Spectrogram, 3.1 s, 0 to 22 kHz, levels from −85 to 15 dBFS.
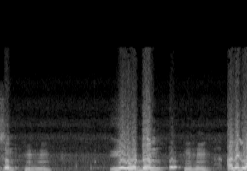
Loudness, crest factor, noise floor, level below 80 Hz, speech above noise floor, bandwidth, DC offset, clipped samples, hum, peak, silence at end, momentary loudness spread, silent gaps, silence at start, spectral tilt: -15 LUFS; 12 dB; -45 dBFS; -48 dBFS; 31 dB; 12 kHz; under 0.1%; under 0.1%; none; -2 dBFS; 0 s; 16 LU; none; 0 s; -5 dB/octave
